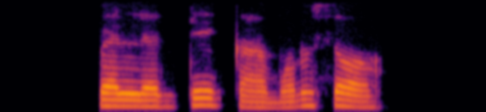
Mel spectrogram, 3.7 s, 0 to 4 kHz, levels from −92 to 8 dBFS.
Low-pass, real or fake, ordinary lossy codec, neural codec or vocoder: 3.6 kHz; fake; Opus, 24 kbps; codec, 16 kHz, 16 kbps, FreqCodec, larger model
